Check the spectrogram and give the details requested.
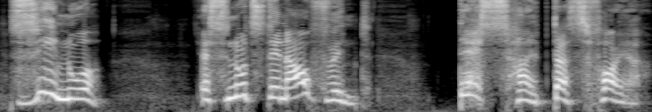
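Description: A man voicing an excited noblewoman who is enraptured by dragons, in a raised, airy voice set back from the mic. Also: on the high side, a little slow, gravelly, slightly rough, dry recording, studio quality, pitched above the performer's own voice, exaggerated voice. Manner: excited, gushing, rapt. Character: noblewoman, eager dragon enthusiast, breathless.

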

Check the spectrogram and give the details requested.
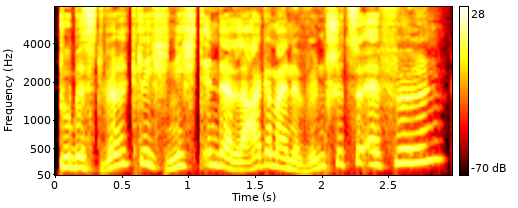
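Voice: mid-range voice, big pitch swings, normal speed, slightly rough, dry recording, clean studio sound, voice pushed up. A narrator voicing an eager, gullible young male demonologist who makes demands and then pleads wistfully. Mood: pleading. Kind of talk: audiobook reading.

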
